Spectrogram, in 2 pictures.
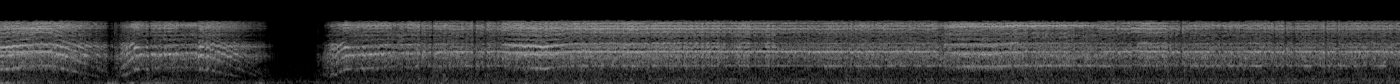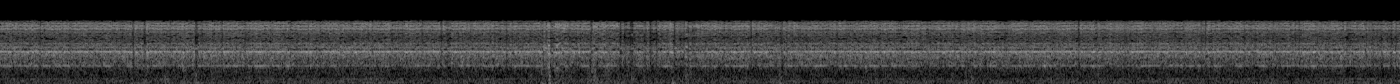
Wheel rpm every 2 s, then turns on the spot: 80, 230, 230, 230, 230, 230, 230, 230, 230, 230, 230, 230, 230, 230.
none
